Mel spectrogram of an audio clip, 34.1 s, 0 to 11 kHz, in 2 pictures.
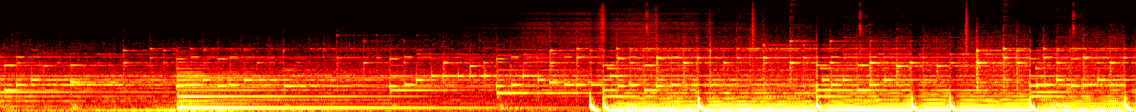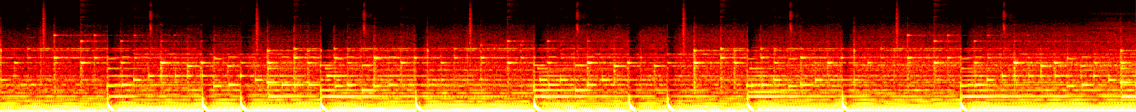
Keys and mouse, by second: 0.7 g, 2.1 z, 2.5 shift+click, 3.1 g, 6.5 a, 6.7 b, 8.8-10.4 drag, 10.6 a, 10.9 b, 12.0 click, 12.7 a, 13.0-13.7 shift+drag, 13.9 ctrl+r, 22.1-22.4 shift+drag, 23.3 a, 23.6 b, 25.7-27.6 shift+drag, 27.6 b, 28.8-30.5 shift+drag, 30.8 b, 32.0-33.4 shift+drag, 33.6 b.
